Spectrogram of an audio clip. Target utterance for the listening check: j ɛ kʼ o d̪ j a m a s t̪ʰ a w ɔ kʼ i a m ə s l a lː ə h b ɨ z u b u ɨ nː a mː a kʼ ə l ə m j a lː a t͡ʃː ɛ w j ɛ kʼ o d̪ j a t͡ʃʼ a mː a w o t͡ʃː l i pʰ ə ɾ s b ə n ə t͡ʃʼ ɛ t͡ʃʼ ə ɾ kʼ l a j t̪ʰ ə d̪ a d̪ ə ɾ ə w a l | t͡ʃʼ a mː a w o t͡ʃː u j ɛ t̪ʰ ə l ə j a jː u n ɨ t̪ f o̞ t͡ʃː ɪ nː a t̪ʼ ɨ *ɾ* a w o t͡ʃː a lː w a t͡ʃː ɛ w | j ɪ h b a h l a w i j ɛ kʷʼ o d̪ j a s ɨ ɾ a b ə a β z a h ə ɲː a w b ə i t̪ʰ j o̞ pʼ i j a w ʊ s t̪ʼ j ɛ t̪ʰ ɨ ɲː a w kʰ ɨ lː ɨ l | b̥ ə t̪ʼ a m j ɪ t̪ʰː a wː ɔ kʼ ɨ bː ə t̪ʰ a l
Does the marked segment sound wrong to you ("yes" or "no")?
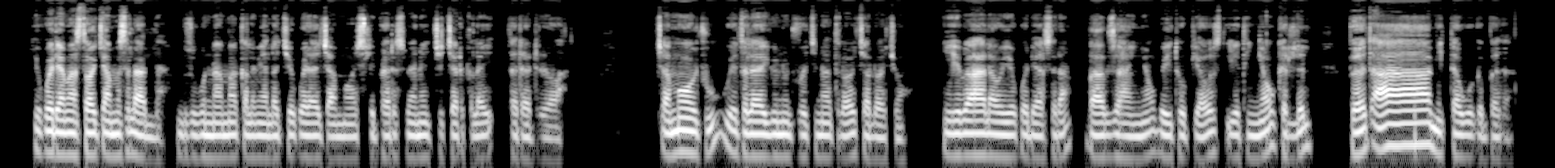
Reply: yes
